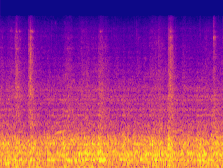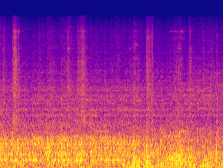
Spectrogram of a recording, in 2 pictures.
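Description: Indian Railways express passenger train running along the track: a steady rumble of the coaches, with the wheels giving sharp clacks over the rail joints every second or so at uneven intervals.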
